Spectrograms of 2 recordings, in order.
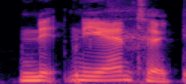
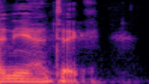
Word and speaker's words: Niantic: Niantic. – Yeah, Niantic.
